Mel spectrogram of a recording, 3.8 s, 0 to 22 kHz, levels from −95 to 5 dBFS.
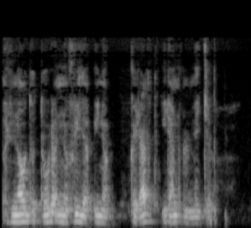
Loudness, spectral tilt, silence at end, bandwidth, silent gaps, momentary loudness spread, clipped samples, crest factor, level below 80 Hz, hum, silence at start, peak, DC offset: -27 LUFS; -6 dB/octave; 0.4 s; 11.5 kHz; none; 10 LU; under 0.1%; 20 dB; -66 dBFS; none; 0.05 s; -8 dBFS; under 0.1%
